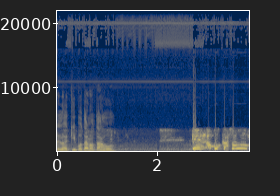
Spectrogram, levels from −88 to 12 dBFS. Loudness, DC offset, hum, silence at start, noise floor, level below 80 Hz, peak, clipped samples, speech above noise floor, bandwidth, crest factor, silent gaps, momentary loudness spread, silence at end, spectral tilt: -14 LUFS; under 0.1%; none; 0 s; -42 dBFS; -50 dBFS; 0 dBFS; under 0.1%; 28 dB; over 20 kHz; 16 dB; none; 23 LU; 0 s; -6 dB/octave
